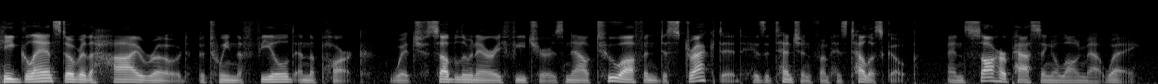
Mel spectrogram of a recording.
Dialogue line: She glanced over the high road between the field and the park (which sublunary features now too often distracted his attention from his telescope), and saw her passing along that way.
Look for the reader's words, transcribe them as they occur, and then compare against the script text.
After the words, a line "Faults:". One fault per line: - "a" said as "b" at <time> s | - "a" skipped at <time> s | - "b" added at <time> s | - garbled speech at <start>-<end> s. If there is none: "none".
He glanced over the high road between the field and the park (which sublunary features now too often distracted his attention from his telescope), and saw her passing along that way.
Faults:
- "She" said as "He" at 0.0 s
